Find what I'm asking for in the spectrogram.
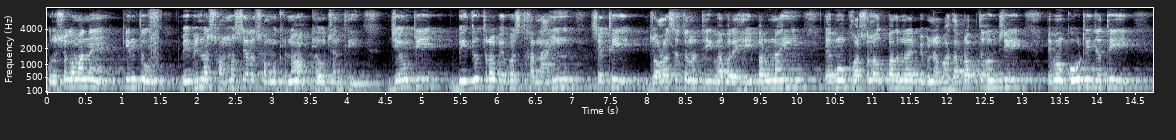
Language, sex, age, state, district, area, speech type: Odia, male, 45-60, Odisha, Khordha, rural, spontaneous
